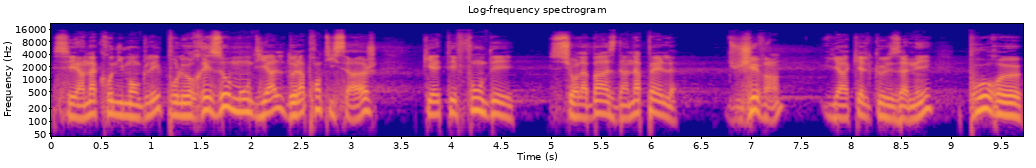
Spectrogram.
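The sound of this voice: At a moderate pace, a man speaks with a medium pitch, lively intonation and a dark, mellow tone.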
